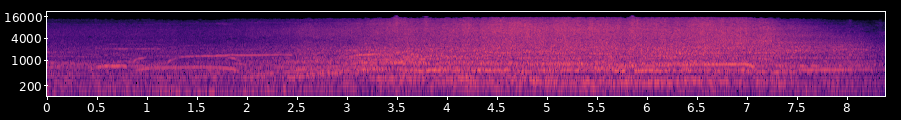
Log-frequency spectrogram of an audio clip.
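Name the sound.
race car engines starting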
